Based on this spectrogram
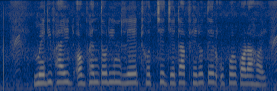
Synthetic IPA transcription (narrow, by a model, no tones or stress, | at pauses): meɖifʰajɖɔbʱːent̪oɾinɾeʈɦotːɕʰed͡ʑeʈafʰeɾot̪eɾupoɾkɔɾaɦɔe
